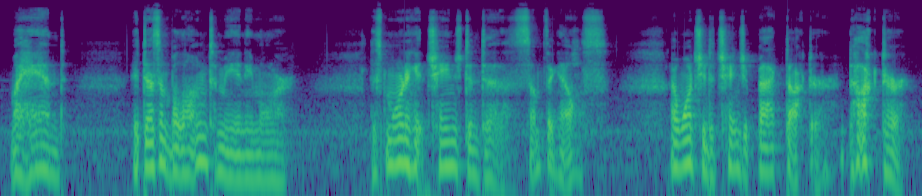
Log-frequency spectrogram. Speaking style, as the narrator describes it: whispered Charles

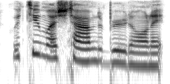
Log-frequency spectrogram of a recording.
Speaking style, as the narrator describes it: she said softly

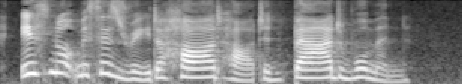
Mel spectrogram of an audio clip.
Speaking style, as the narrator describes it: I asked impatiently

